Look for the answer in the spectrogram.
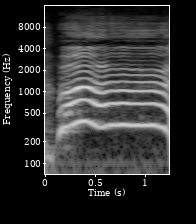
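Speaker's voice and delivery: high wailing howl; crying dog howl. Retold or imitated. Speaker mocking complainers with the dog's wailing howl. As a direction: wail like the hurting hound. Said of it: "all they're doing is going".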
